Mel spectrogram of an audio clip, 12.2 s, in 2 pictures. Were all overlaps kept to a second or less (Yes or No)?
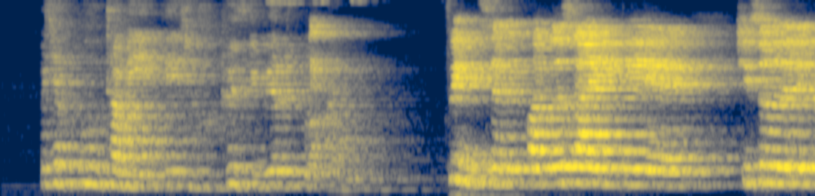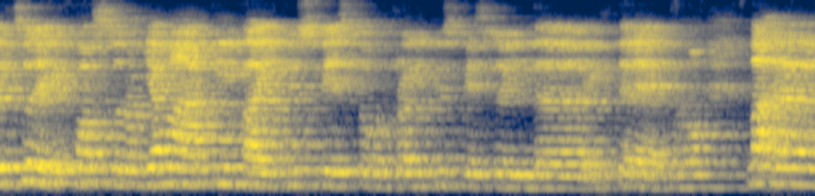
Yes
